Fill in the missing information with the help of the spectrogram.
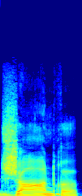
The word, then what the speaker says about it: genre: poi dice "such an old genre", perché questa è una delle parole che gli americani prendono in prestito dai francesi, e in realtà lo pronunciano alla francese, ma è genere, cioè il genere vampiresco è molto antico.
